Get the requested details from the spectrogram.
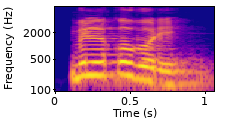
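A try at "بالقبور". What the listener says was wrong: Panjang.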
